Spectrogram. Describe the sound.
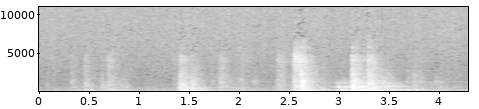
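A lid being taken off and a container opened, heard as a few dull knocks and thumps with some scraping. The sounds are fairly faint and spaced apart.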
